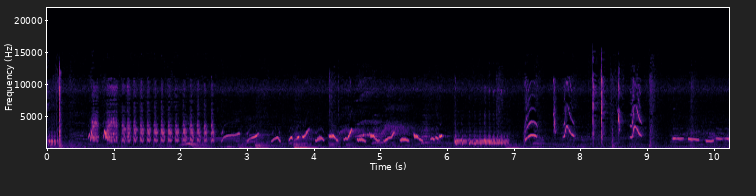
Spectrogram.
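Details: White-rumped shama of Borneo in its bowing style, provoking rivals: a rapid rattling trill, then many quick up-and-down whistled notes, a buzzy stretch and high sweeping chirps, fairly quiet overall.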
